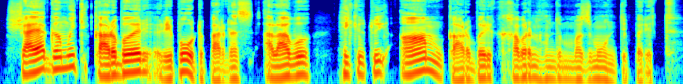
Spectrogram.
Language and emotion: Kashmiri, neutral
